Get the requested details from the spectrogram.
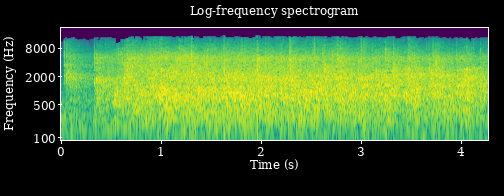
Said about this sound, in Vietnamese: Thầy nghe vỗ tay là thầy nín rồi, thầy liền để cho vỗ. Nhưng mà con người vẫn còn bõn xẻn, keo kiết, vỗ nhỏ xíu à.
